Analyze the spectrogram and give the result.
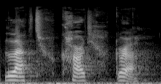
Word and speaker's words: electrocardiogram: では、ここまででですね、まず、 electrocardiogram と 3 つ山を書いてこの単語を発音するということを理解していただけたかと思います。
